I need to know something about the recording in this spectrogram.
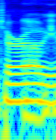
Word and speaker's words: Turturro: Is that how you pronounce his last John name? Turturro, yeah.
